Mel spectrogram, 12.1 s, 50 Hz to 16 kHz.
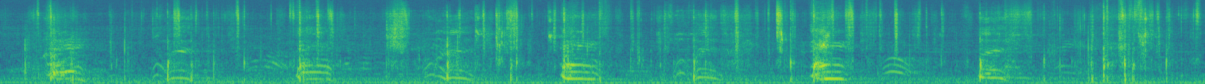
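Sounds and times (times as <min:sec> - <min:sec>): tennis ball bouncing: 0:00.2 - 0:12.0
tennis racquet hitting ball: 0:00.2 - 0:12.0.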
